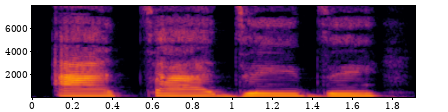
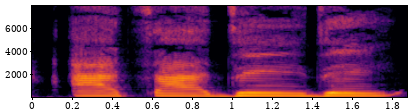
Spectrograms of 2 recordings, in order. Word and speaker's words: atadindin: I have colleagues that say, "How do I pronounce atadindin soup?" It's called atadindin. To my friends that eat my food, but you're not Nigerians, it's pronounced atadindin.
